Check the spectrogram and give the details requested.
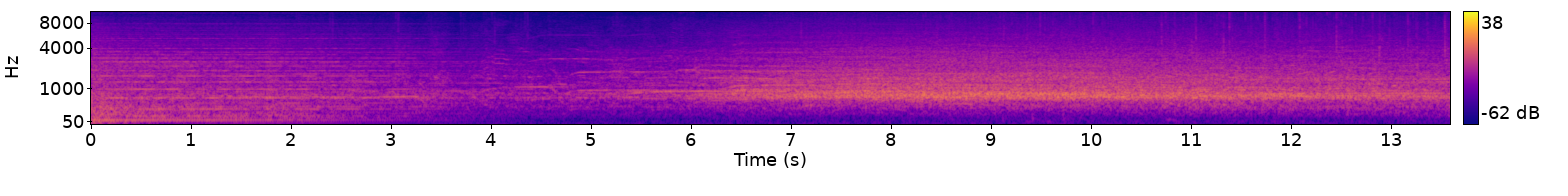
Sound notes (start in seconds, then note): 6.9 crowd cheering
